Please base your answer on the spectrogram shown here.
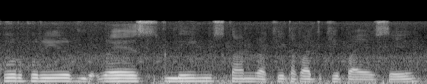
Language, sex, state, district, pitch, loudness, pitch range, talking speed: Nagamese, male, Nagaland, Dimapur, 135 Hz, -14 LUFS, 125-145 Hz, 125 wpm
